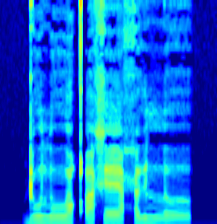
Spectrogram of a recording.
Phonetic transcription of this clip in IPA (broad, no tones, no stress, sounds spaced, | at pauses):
ɖ o l oː qʼ ɛ x ɛː ħ ɨ lː ɤ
